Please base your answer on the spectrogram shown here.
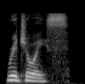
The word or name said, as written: rejoice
